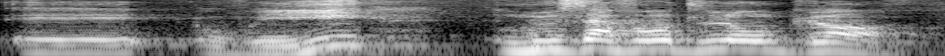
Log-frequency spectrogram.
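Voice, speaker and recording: An actor playing a polite, helpful pharmacist with a fussy streak, explaining and correcting clearly in a comedy sketch for learners. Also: mid-range voice, animated, measured pace, a little mellow, natural voice. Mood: instructive.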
